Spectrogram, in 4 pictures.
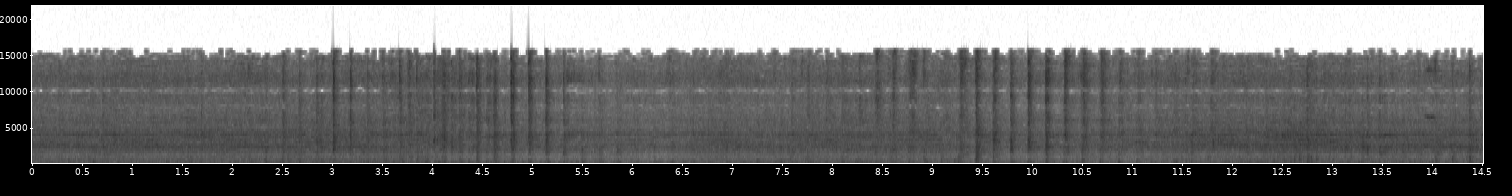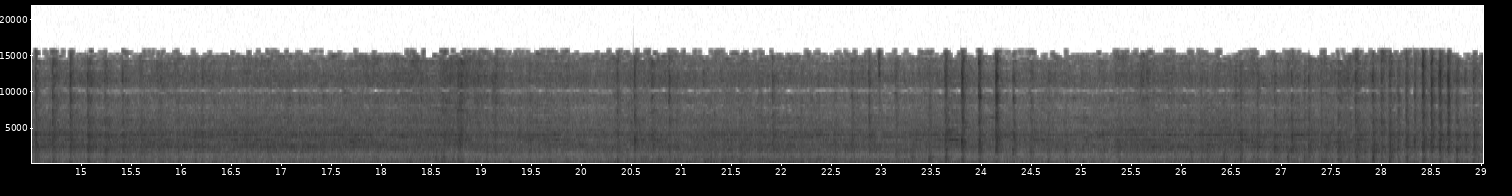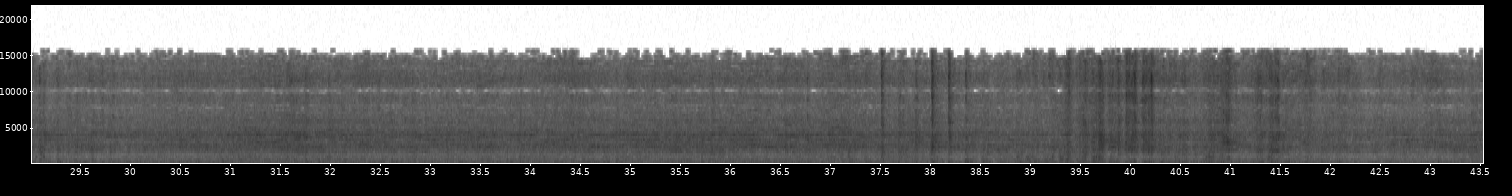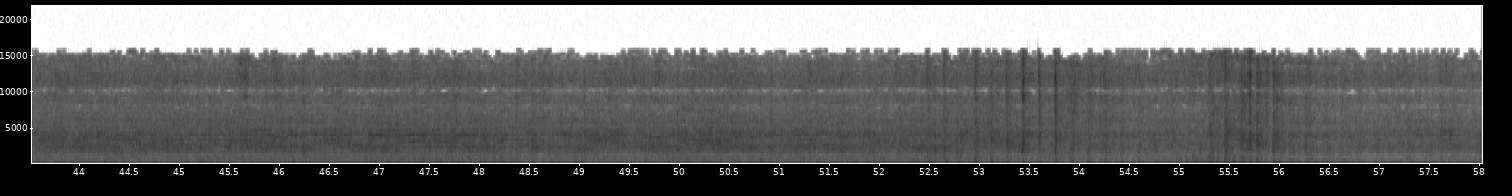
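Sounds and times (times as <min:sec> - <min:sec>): train wheels rumbling on rails: 0:00.0 - 0:58.0
wheels clicking over rail joints: 0:02.2 - 0:11.9, 0:18.0 - 0:30.0, 0:36.7 - 0:42.6.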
